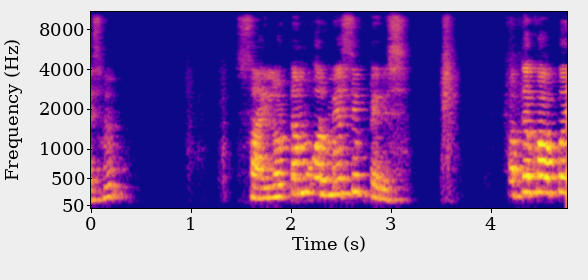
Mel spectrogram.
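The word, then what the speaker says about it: Psilotum: T silent है इसमें, साइलोटम और मेसिप्टेरिस।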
